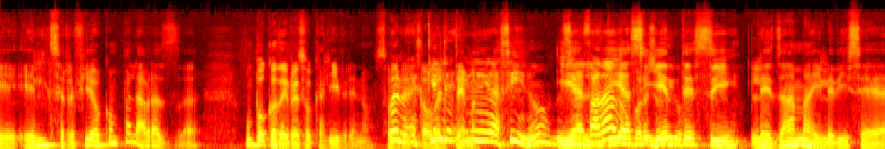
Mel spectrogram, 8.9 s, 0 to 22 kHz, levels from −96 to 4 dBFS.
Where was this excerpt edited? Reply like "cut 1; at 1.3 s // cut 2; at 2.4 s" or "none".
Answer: none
